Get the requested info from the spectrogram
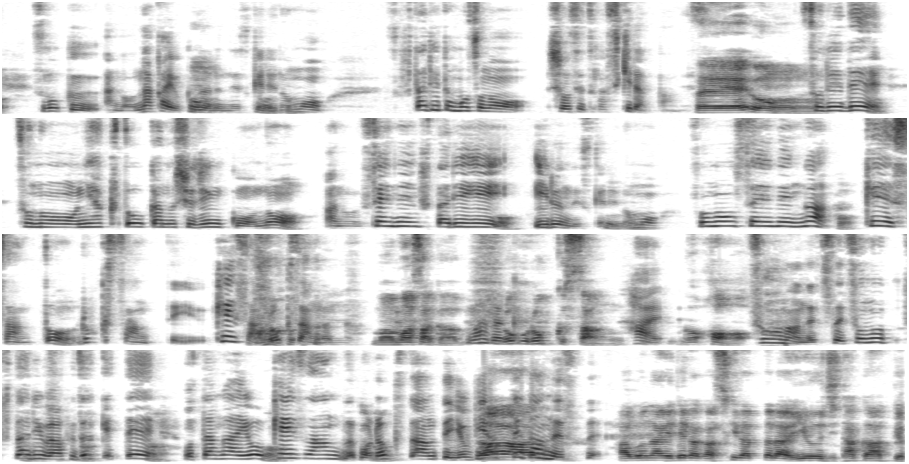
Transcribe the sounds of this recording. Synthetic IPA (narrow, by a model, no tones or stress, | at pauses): sɨɡo̞kɯ̟ano̞nakajo̞kɯ̟naɾɯ̟̃nd̪e̞sɨ̥ke̞ɾe̞d̪o̞mo̞ | ɸɯ̟̥t̪aɾʲit̪o̞mo̞so̞no̞ | ɕo̞ːse̞t͡sɨɡasɨ̥kʲid̪at̪ːã̰nd̪eẽso̞ɾe̞d̪e̞ | so̞no̞ɲ̟ijakɯ̟̥t̪o̞ːkanːo̞ɕɨʑĩŋko̞ːno̞a̰no̞se̞ːnẽ̞ɰ̃ɸɯ̟̥t̪aɾʲiːɾɯ̟̃nd̪e̞sɨ̥ke̞ɾe̞d̪o̞mo̞ | so̞no̞se̞ːnẽ̞ŋɡake̞ːsãnt̪o̞ɾo̞kɯ̟̥sãnt̪ːe̞̰jɯ̰ːke̞ːsã̰nɾo̞kɯ̥sã̰nd̪at̪ːmamasakamasaɾɾokɯ̟sã̰ŋhaiso̞ːnãnd̪esɨ̥t̪ːeso̞no̞ɸɯ̥t̪aɾʲiβaɸɯ̟zake̞t̪e̞o̞t̪aɡaio̞ke̞ːsãnt̪okoɾo̞kɯ̟̥sãnt̪ːe̞jo̞bʲijaːet̪ãnd̪e̞sɨ̥t̪ːe̞abɯ̟naid̪e̞kaɡasɨ̥kʲid̪at̪ːaɾajɯːʑit̪akɯːt̪ːe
